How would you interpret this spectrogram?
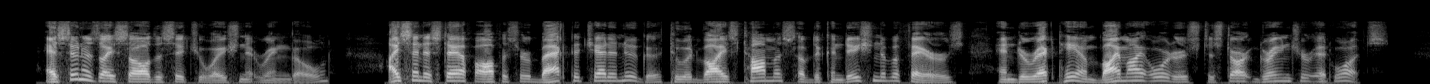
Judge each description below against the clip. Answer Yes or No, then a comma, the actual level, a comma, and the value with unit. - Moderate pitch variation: No, wide, 6.7 semitones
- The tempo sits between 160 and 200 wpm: No, average, 150 wpm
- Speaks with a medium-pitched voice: No, low, 130 Hz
